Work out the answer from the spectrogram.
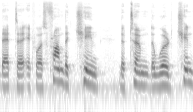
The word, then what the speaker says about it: Qin: a review about the Qin Dynasty and the Qin Dynasty this as I told you this Q is pronounced as ch so the Qin state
